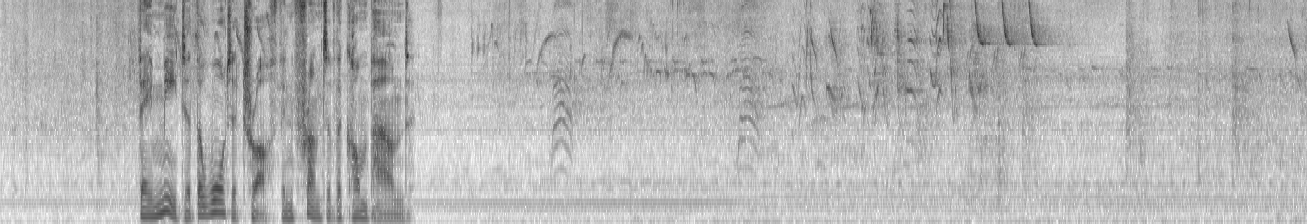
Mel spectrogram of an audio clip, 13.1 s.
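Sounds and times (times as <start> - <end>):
faint low hum: 0.2 - 13.0
birds chirping: 1.4 - 11.8.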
